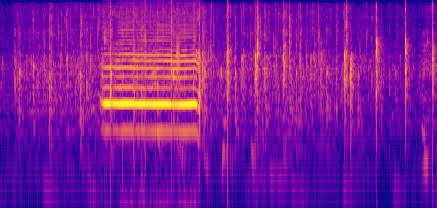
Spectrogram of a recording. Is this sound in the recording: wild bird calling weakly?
no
